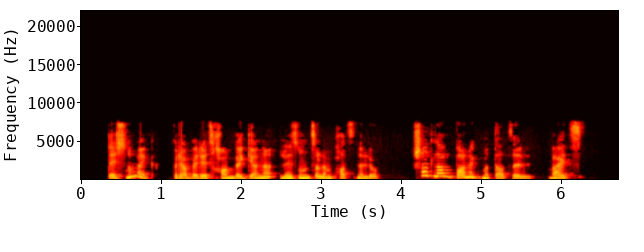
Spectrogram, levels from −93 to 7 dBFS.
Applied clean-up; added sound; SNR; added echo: none; none; none; none.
